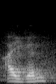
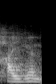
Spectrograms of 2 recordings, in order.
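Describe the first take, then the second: First: The name begins without an h sound. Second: The name begins with an h sound. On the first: This is how the name is said abroad. "एच silent" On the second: This is how people in India say it. "We Indian call it as हाइगन principal"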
